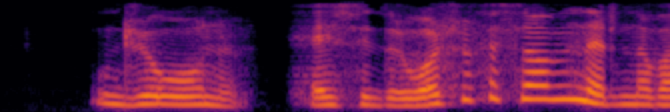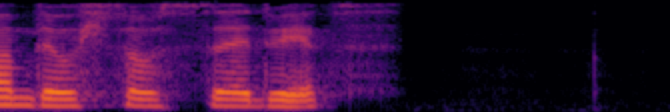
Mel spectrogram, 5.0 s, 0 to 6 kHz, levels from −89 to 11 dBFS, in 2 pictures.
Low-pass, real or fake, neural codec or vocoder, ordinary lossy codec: 5.4 kHz; fake; autoencoder, 44.1 kHz, a latent of 192 numbers a frame, MeloTTS; AAC, 24 kbps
